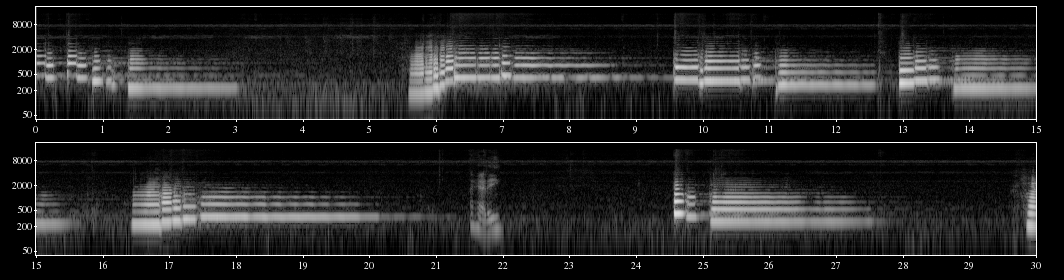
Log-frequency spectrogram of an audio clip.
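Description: Solo flugelhorn playing slow phrases of long held notes, several scooped up into from below, with short pauses between phrases.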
